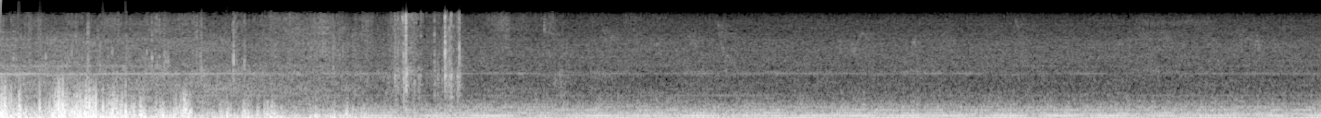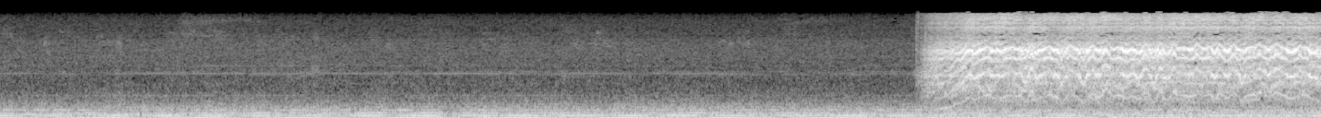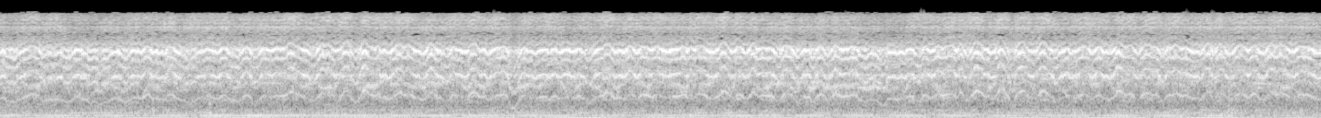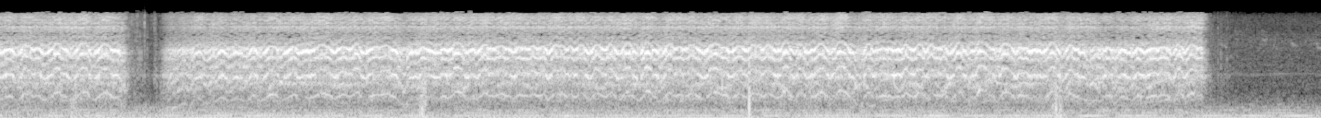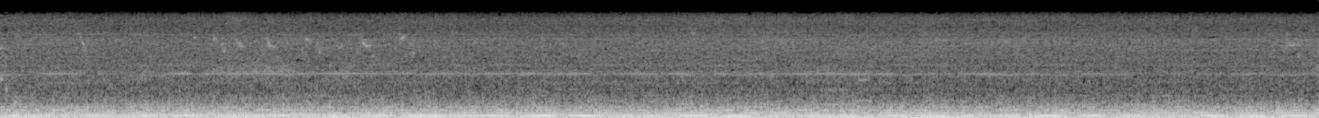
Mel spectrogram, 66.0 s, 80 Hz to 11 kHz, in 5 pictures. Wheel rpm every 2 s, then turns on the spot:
0, 0, 0, 0, 0, 0, 0, 0, 0, 0, 0, 90, 160, 140, 150, 150, 160, 150, 160, 160, 110, 150, 160, 160, 160, 140, 10, 0, 0, 0, 0, 0, 0.
none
